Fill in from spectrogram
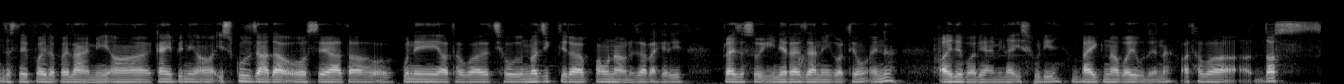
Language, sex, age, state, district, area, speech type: Nepali, male, 30-45, West Bengal, Jalpaiguri, rural, spontaneous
